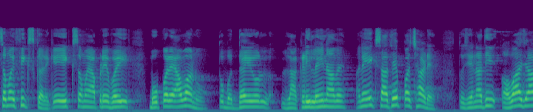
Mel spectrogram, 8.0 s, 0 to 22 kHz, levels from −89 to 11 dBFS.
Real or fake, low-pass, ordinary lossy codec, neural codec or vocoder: real; none; none; none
